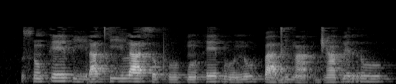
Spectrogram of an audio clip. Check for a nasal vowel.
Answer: present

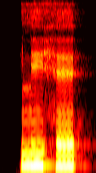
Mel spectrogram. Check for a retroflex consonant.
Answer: absent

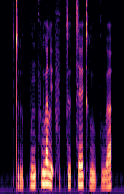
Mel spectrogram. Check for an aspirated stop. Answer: present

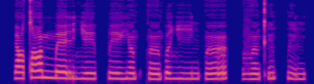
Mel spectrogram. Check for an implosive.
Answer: absent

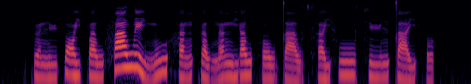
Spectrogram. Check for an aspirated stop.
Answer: present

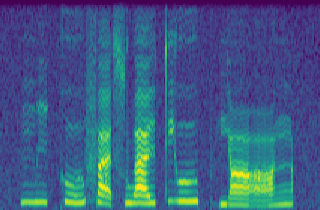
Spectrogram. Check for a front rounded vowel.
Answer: absent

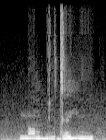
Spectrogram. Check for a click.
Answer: absent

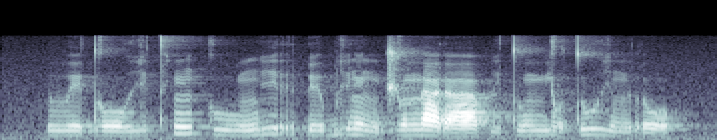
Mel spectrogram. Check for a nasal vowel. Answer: present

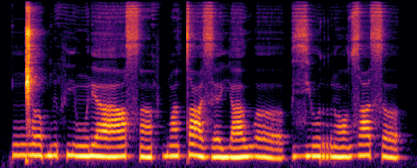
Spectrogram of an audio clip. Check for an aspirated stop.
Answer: absent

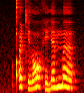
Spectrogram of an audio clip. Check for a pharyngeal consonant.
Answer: absent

